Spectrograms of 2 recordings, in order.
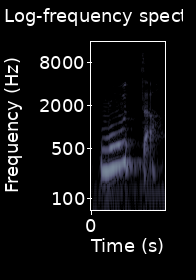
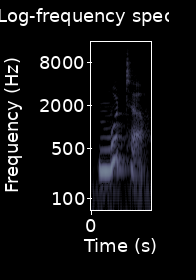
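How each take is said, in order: The two takes are said the same way.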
